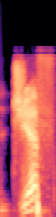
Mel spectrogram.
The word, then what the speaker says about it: GIF: guy you're not a gif guy you're a gif guy oh no we're doing that now oh no I'm a soft G that's discussion for another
